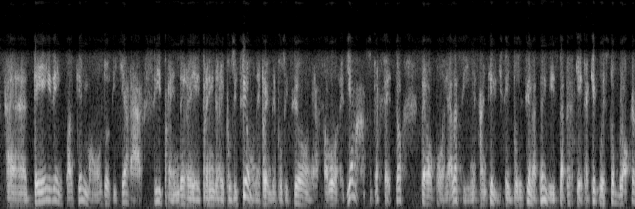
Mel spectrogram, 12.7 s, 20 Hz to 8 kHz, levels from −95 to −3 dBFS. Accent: native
